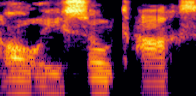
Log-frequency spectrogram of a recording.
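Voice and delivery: plain

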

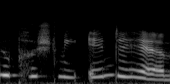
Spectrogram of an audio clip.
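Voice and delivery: mock hurt, high, slow, near-tearful voice. Retelling what a friend said after a haunted house: imitating someone almost in tears. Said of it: "almost in tears".

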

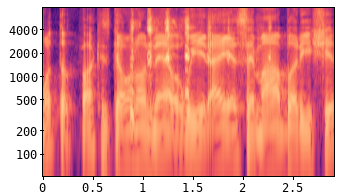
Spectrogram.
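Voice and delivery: usual speaking voice

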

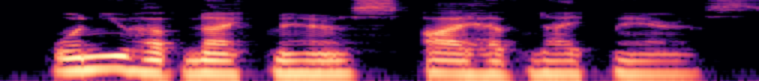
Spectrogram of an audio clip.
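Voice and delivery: barely audible, very low, quiet murmur. Narrator reading a story, a man answers Will: murmured very low. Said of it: "he murmured so low".

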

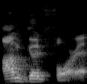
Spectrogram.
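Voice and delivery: ordinary talk

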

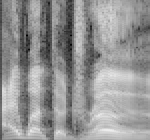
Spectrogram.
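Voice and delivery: put-on lousy New York accent, slow, drawn-out drug. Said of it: "now he has a really shitty New York accent".

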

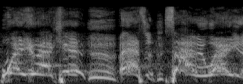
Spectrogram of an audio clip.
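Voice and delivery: very high, screaming shout. Parent retells searching everywhere for missing child Simon; re-enacting screaming for a lost child. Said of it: "I'm screaming".

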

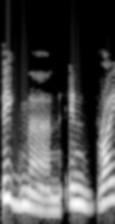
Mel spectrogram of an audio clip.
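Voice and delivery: ordinary delivery

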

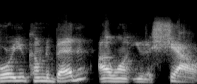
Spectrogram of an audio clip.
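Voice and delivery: put-on mean-sounding voice. Retelling what a wife told her husband as she went to bed, imitating her sounding mean. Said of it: "Like all mean".

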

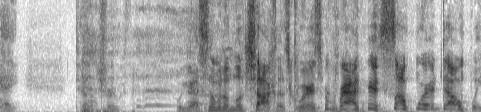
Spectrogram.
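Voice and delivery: put-on drunk voice. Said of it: "I'm drunk".

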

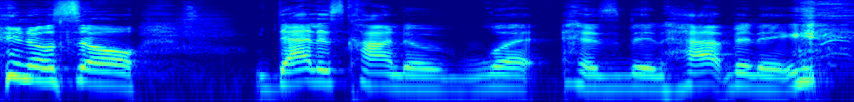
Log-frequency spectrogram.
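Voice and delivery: loud, with laughter running through the words. Speaker telling listeners about her recent days, laughing while talking. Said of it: "Why am I laughing?".

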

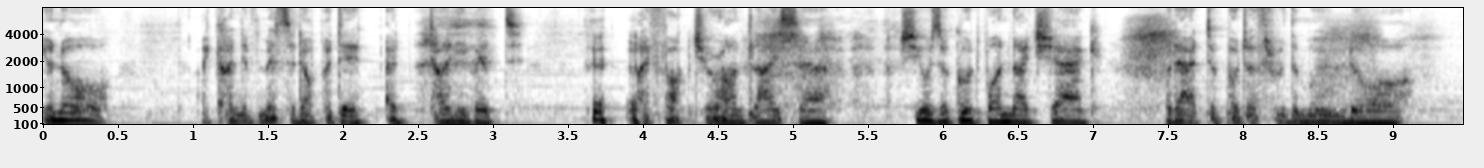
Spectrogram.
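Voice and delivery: scheming voice, not quite deep. Trying out a Game of Thrones character impression: Littlefinger impression. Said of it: "I could do kind of your little finger".

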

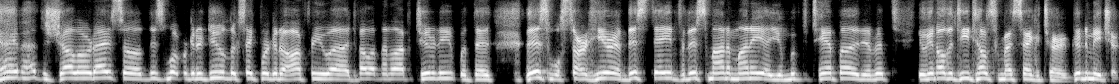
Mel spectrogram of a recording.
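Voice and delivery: curt, brisk, fast, all-business delivery. Retelling how a man offered him a developmental opportunity, the speaker mimics him in business mode. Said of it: "Like he was in business mode".

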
